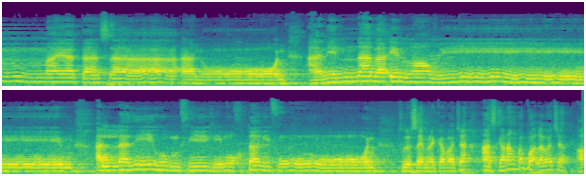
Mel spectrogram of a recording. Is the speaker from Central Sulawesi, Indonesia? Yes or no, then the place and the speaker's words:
no; Siak Sri Indrapura, Riau, Indonesia; Kami dari Riau, Kabupaten Siak, Sri Indrapura, Negeri Melayu, Bumi Lancang Kuning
